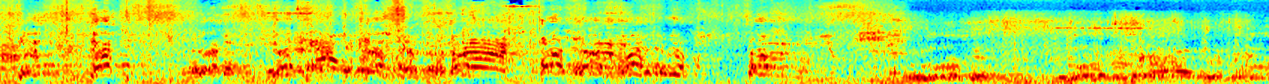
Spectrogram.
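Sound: dog growling and barking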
